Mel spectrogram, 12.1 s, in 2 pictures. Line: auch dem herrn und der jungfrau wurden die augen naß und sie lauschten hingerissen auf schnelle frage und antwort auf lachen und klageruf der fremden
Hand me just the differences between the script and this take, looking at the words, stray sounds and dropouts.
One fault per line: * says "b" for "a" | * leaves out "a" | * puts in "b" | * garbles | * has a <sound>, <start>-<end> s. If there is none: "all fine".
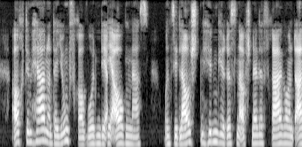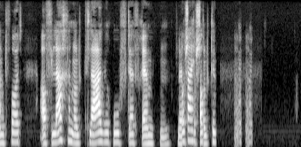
* puts in "die"
* garbles
* has a laugh, 10.7-11.1 s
